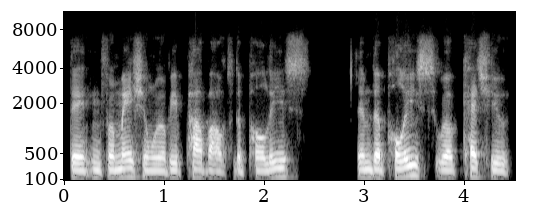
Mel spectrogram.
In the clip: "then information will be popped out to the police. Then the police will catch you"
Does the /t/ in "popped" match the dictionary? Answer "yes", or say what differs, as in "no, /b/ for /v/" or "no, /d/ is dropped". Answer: no, /t/ is dropped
